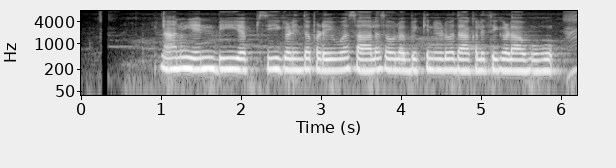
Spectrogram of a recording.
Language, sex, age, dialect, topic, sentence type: Kannada, female, 31-35, Mysore Kannada, banking, question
